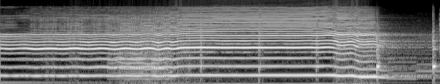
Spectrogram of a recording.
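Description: Kirtan accompaniment: a single melody instrument holds one long high note, wavering slightly, then slides down and breaks off near the end. A low steady drone and a few light percussion taps sit underneath.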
